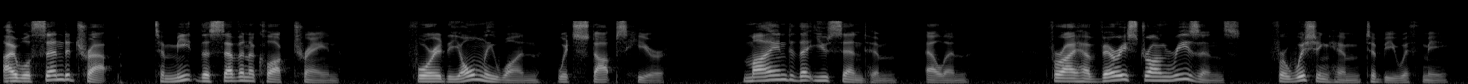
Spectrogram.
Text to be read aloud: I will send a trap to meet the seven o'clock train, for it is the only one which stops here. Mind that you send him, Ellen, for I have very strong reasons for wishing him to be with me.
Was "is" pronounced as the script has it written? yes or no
no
